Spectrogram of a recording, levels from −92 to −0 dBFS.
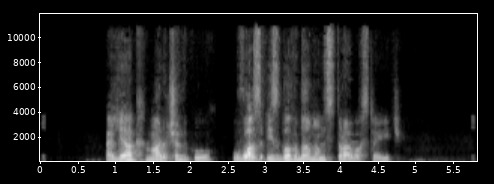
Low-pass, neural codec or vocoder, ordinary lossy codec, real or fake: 10.8 kHz; codec, 24 kHz, 0.9 kbps, WavTokenizer, medium music audio release; AAC, 48 kbps; fake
